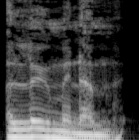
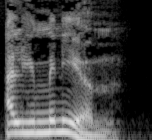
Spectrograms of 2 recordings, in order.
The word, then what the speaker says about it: aluminium: Look, okay, American female, aluminum. You see, Edith, it's aluminium.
